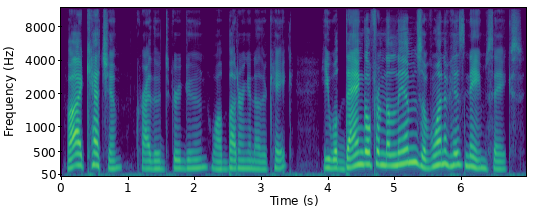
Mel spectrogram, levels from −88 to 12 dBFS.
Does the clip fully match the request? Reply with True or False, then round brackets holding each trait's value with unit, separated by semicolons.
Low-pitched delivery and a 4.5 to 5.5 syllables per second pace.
False (190 Hz; 5.0 syllables/s)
